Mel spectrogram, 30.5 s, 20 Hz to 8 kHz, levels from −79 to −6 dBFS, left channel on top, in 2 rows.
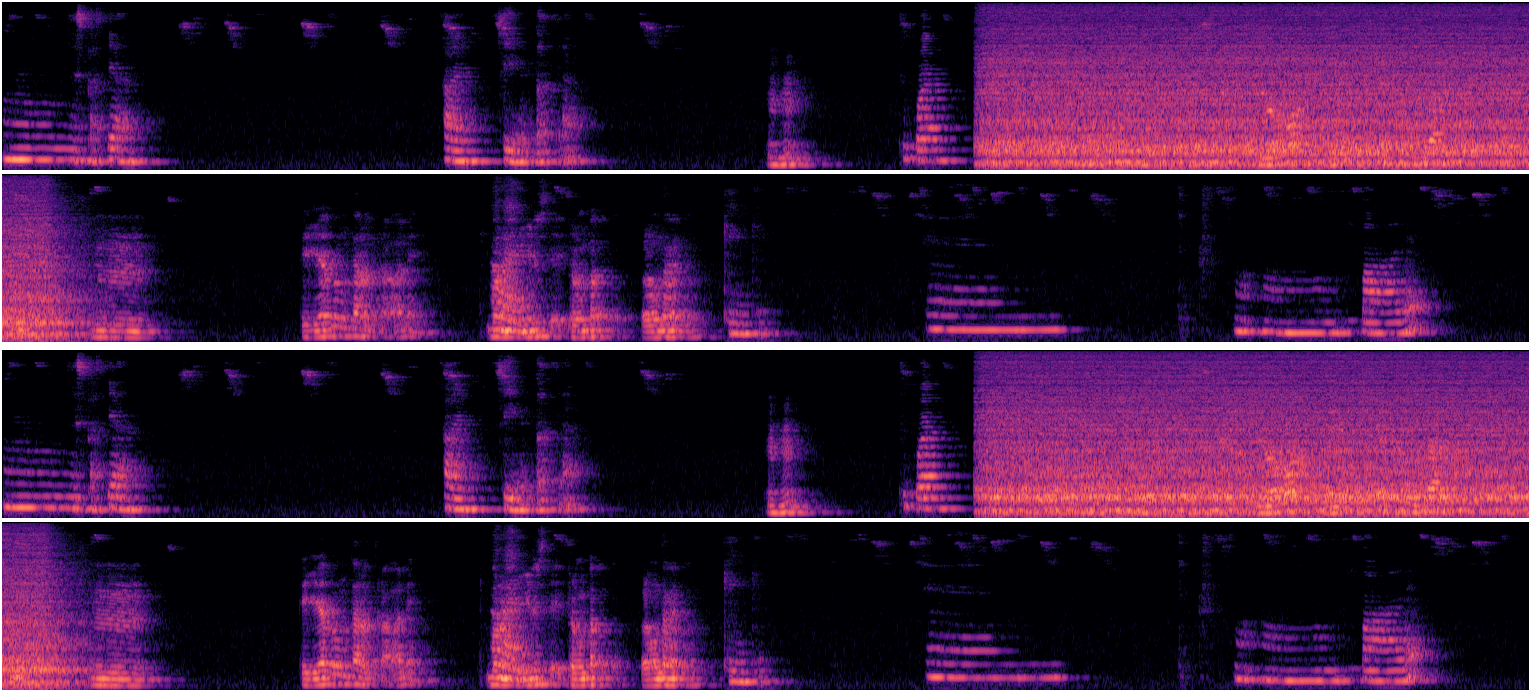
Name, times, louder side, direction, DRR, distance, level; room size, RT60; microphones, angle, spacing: voice 1, 0.0-1.3 1.8-1.9 2.2-2.4 3.0-3.1 3.8-3.9 4.4-5.8 6.4-6.5 9.0-9.4 12.0-12.1 15.3-15.6 20.1-20.5 22.5-22.9 24.0-24.1 24.3-25.8 27.6-29.7 30.0-30.1, equal, 5° left, -5 dB, 1.0 m, -33 dB
voice 2, 7.7-8.0 12.1-14.5 16.1-16.8 18.3-19.5 20.1-21.3 21.7-22.2, right 2 dB, 45° right, 1 dB, 0.3 m, -30 dB
sound 1, 9.7-16.4, right 1 dB, 25° right, 0.9 m, -26 dB
4.5 x 2.3 x 2.8 m, 0.66 s
head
